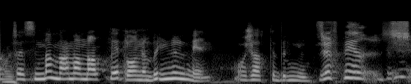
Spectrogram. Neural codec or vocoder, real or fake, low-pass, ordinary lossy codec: codec, 16 kHz, 1 kbps, FreqCodec, larger model; fake; none; none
